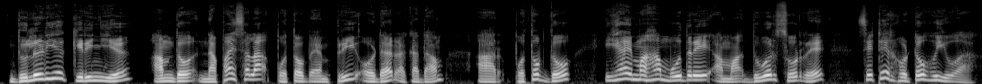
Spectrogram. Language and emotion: Santali, happy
